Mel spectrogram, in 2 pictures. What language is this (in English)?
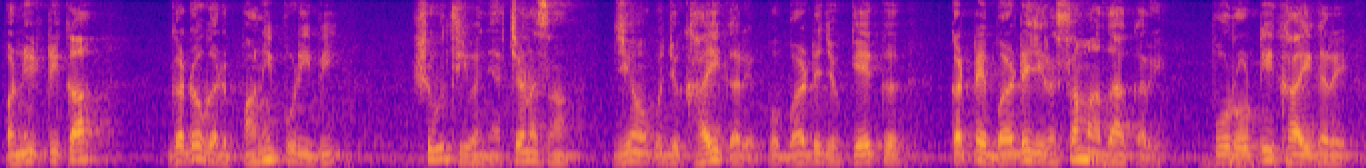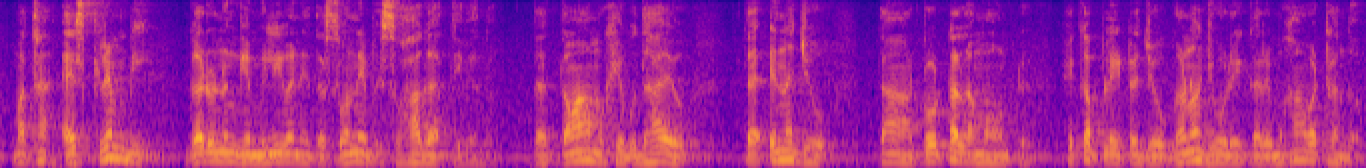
Sindhi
